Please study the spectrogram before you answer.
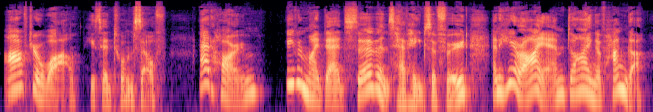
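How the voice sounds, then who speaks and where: A woman reads a Bible story for children. Her mid-pitched voice moves in big, animated swings, especially when she voices what the characters say. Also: unhurried. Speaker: storyteller, a mother. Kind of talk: expressive scripted children's Bible story narration.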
